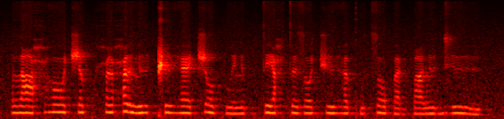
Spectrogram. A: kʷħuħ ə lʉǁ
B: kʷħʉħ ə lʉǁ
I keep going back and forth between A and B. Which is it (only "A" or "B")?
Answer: B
